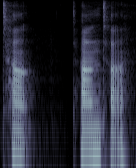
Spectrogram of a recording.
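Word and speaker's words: Tintin: 10 10 a taunt how is it pronounced in French it's like Tanta there's a new 1010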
